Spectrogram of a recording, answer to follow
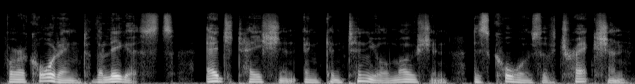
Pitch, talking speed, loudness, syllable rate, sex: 105 Hz, 125 wpm, -20 LUFS, 4.5 syllables/s, male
